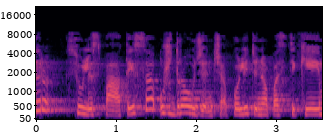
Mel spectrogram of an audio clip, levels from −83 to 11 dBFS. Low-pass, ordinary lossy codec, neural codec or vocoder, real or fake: 10.8 kHz; MP3, 32 kbps; none; real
